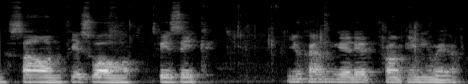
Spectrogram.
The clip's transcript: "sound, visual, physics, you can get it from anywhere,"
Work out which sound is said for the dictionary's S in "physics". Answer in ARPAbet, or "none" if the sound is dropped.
none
